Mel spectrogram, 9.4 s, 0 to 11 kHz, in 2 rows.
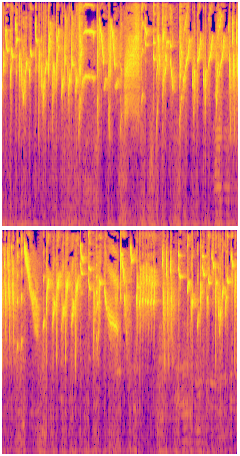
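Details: Continuous goldfinch song, race parva, Algiers, Algeria, 2012: high tinkling notes, sharp upslurs and downslurs, short mechanical rattles and a couple of buzzy, nasal passages woven through nearly ten seconds.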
